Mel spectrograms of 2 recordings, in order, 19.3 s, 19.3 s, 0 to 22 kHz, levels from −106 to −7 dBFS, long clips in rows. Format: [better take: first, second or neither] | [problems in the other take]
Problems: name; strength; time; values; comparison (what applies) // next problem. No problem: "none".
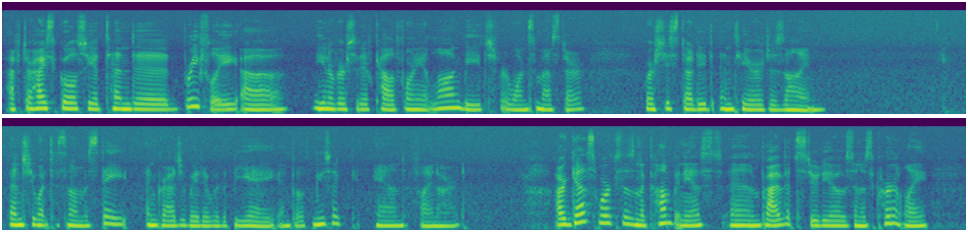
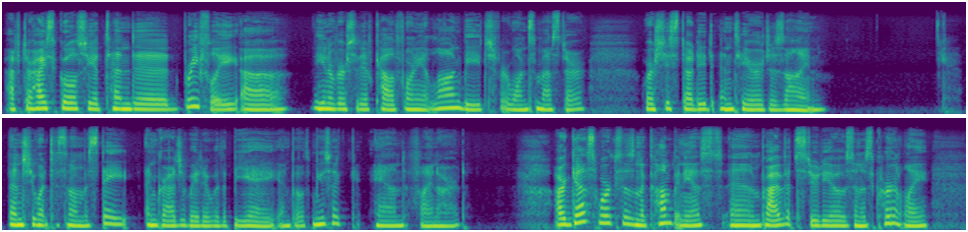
second | hiss; faint; throughout; 20 dB below the speech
